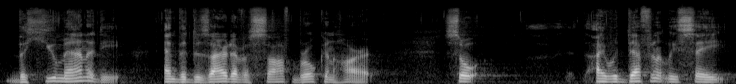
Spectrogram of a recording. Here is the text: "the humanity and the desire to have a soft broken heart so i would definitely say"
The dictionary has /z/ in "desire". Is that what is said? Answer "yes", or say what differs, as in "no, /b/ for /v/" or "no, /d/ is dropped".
yes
